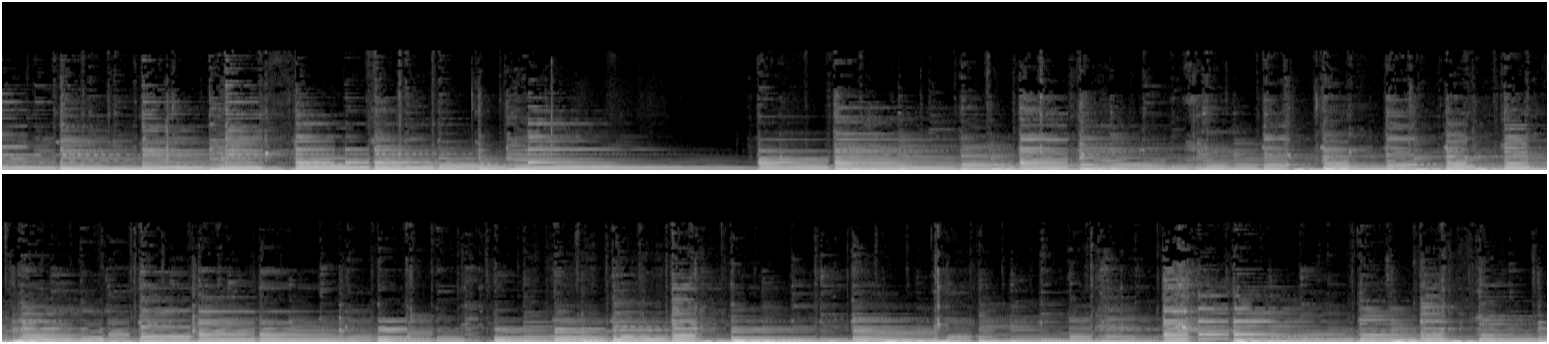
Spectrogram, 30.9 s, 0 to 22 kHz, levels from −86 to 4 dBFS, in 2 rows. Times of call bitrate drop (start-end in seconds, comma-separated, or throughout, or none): none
